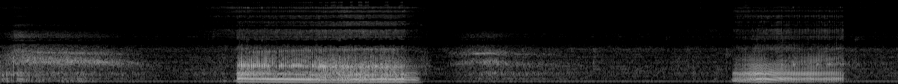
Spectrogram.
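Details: Repeated loud snoring breaths alternating with softer breathing, a rough vibrating tone on each in-breath, over steady room hum; snoring.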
